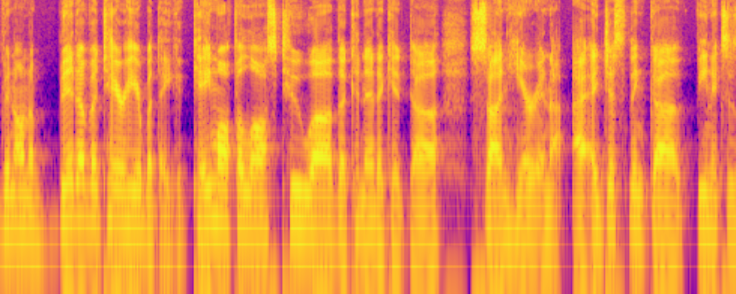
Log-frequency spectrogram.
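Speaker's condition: No condition

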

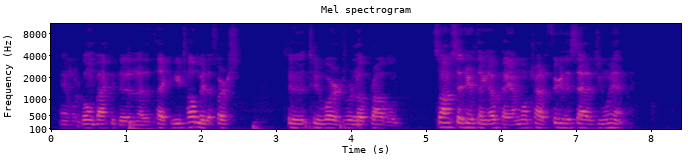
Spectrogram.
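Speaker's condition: No condition

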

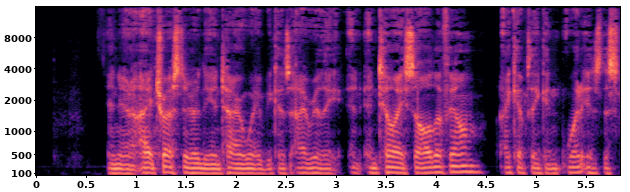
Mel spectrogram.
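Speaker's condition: Parkinson's disease; right-side weakness at onset, diagnosed by neurologist, confirmed by second opinion, heavy weightlifting slows progression

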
